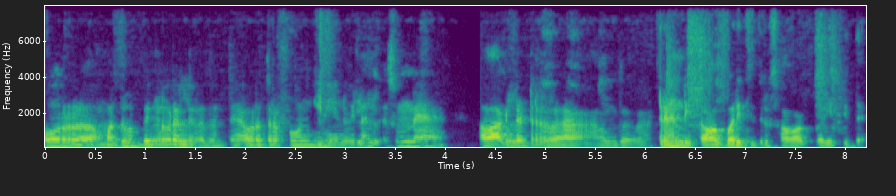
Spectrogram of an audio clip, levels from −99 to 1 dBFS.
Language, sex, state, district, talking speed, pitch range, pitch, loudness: Kannada, male, Karnataka, Shimoga, 145 wpm, 110-135 Hz, 120 Hz, -19 LUFS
